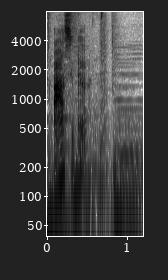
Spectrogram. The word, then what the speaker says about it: Asuka: The U kind of is pronounced, but it's very subtle. It, like, Asuka.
